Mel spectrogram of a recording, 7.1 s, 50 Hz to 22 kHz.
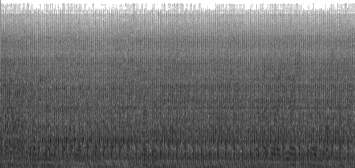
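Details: Turbo diesel idling during warm-up, coolant about 60–65 °C, oil pressure about 2.2–2.3 kg (4 cold): even knock about two per second over the clatter; internal engine knock present for about 1000 km, cause not yet found.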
